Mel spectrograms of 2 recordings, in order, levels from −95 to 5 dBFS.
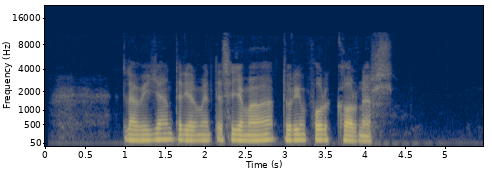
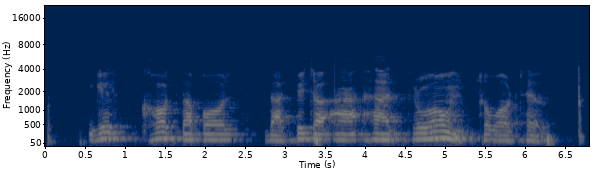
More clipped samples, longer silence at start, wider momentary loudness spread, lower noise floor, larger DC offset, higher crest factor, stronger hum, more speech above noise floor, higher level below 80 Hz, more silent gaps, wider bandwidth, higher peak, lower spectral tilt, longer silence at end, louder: neither; first, 1 s vs 0.05 s; second, 6 LU vs 12 LU; second, -65 dBFS vs -75 dBFS; neither; about the same, 18 dB vs 20 dB; neither; first, 43 dB vs 27 dB; first, -52 dBFS vs -74 dBFS; neither; about the same, 9 kHz vs 9.2 kHz; first, -6 dBFS vs -30 dBFS; about the same, -8.5 dB/octave vs -8.5 dB/octave; first, 1.15 s vs 0.1 s; first, -23 LUFS vs -50 LUFS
